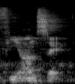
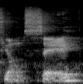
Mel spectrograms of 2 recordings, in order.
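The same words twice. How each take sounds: First: It is said with an American English pronunciation. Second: It is said with a French pronunciation. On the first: "in America, people will say" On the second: "that's how the French will say it"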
